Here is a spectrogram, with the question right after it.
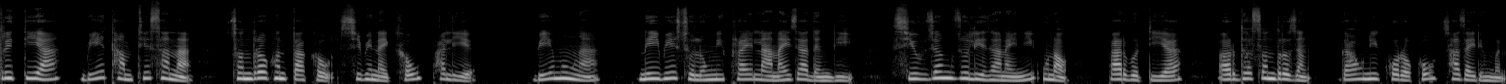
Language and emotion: Bodo, neutral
